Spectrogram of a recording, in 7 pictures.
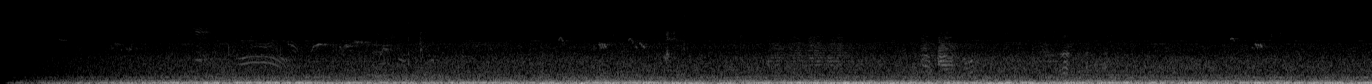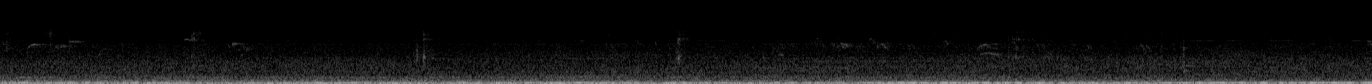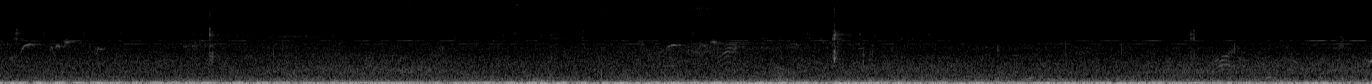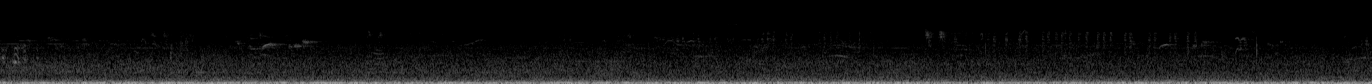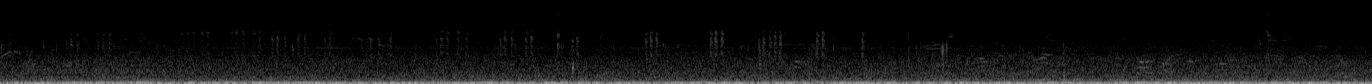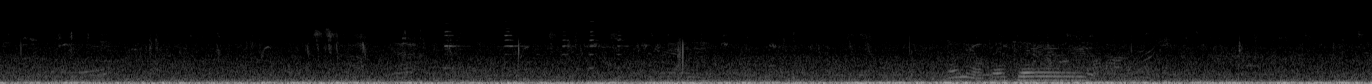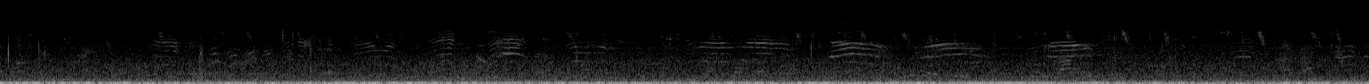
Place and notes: Weiwuying Metropolitan Park, Kaohsiung City - in the Park
Sparrows, Sitting in the Park, Birds singing, Traffic Sound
